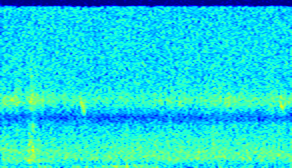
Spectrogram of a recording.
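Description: Wind buffeting the microphone of a handheld camera carried on a run: a low, uneven gusting noise.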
